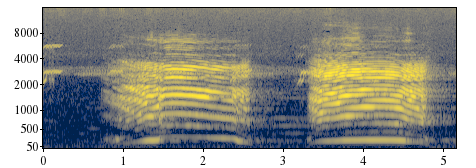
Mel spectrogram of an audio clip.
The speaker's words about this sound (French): Il s'agit du bramement qu'émettent les cerfs mâles adultes au commencement de la période d'accouplement pour attirer les femelles.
